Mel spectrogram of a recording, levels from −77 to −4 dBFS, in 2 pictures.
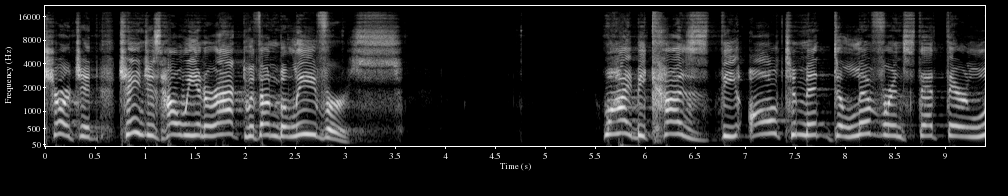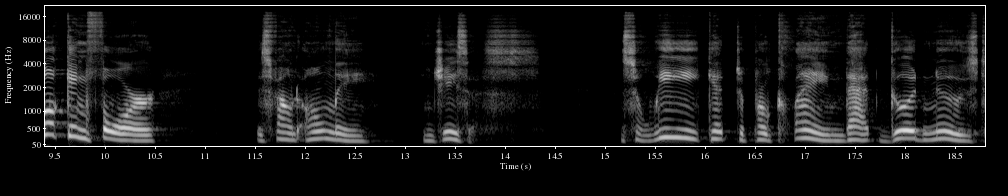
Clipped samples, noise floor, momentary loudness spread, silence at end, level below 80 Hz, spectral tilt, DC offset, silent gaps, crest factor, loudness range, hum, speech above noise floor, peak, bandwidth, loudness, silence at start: under 0.1%; -73 dBFS; 16 LU; 0 s; -74 dBFS; -1.5 dB/octave; under 0.1%; none; 18 dB; 13 LU; none; 51 dB; -4 dBFS; 19 kHz; -20 LUFS; 0 s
